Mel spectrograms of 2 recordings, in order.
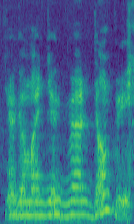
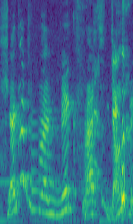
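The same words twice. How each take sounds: First: It is said in a raspy voice. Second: It is said in a high-pitched voice.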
